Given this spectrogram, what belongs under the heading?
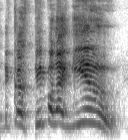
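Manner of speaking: high, loud retold accusation; father telling off the preacher, loud and laughing; mock drunken outburst. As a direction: blurt it at the preacher, half laughing.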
